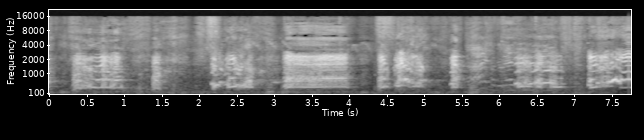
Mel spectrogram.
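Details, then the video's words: Dog barking in loud, rough bursts of varying length, one long harsh bark near the middle, followed by shorter clipped barks and a high whine toward the end. "Tiếng chó sủa kinh hoàng, trầm, hay và ấm - Tiếng chó kêu"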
